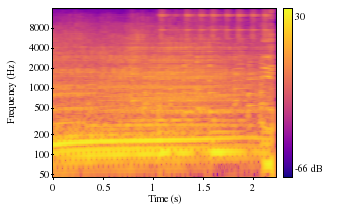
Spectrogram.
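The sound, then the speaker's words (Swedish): A loud old car engine roars and clatters with a rough, steady low rumble and harsh rattling, shifting in tone briefly near the end. “Det är inte varje dag du får åka en sån här skön kärra.”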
